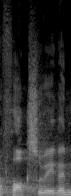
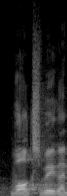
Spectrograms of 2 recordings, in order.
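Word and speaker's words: Volkswagen: क्यों बोल रहा हूं, फॉक्सवैगन ही है उसका नाम, वॉक्सवैगन नहीं होता। लिखते वी हैं, जर्मन कंपनी है, जर्मन कंपनी मतलब वी को वहां पर हम एफ प्रोनाउंस करते हैं। Correct word is फॉक्सवैगन नॉट वॉक्सवैगन।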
